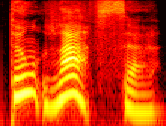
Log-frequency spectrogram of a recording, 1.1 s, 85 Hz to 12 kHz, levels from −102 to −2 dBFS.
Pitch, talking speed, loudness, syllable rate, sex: 220 Hz, 160 wpm, -18 LUFS, 3.2 syllables/s, female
